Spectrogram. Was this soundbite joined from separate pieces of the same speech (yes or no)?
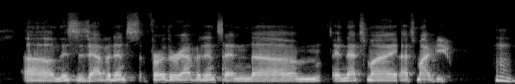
yes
